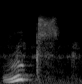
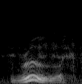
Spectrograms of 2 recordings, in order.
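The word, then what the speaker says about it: roux: make up a basic Rue which is spelled rux like Rooks but is pronounced Rue by the way this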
